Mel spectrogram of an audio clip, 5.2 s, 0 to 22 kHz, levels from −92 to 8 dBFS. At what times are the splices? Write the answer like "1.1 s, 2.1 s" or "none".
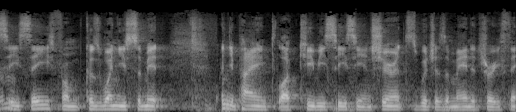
none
